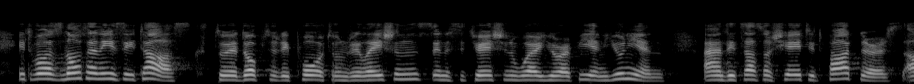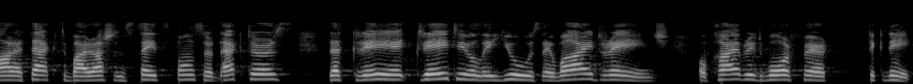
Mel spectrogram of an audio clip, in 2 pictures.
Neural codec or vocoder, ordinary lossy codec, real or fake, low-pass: none; MP3, 48 kbps; real; 7.2 kHz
